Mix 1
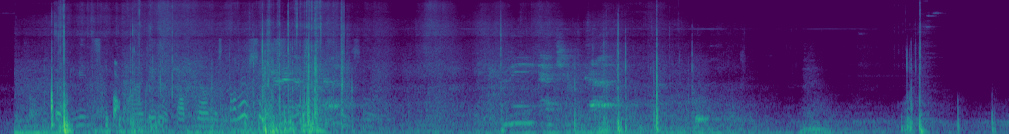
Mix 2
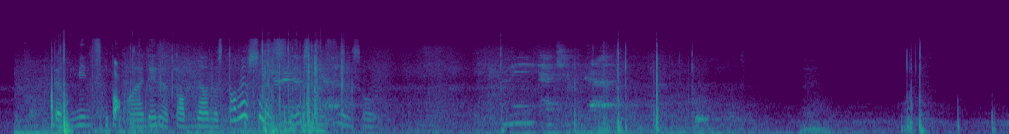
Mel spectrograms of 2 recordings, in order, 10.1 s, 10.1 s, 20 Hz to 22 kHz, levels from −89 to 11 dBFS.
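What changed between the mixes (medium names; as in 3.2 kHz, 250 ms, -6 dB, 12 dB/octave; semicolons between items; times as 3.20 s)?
background -9.0 dB; master: add low-pass 5.7 kHz 24 dB/octave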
